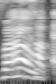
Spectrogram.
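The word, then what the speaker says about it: Rummikub: So Fons and I have just started playing a thing called, I don't know how you pronounce it, Rummy Cub. – It's Rummy Cub.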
